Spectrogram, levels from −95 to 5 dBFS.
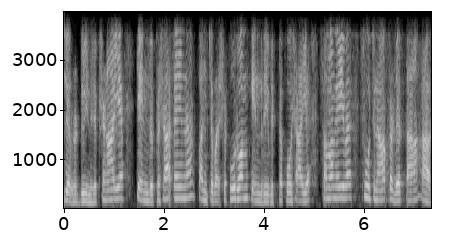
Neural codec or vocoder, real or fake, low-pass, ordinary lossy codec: codec, 16 kHz in and 24 kHz out, 1.1 kbps, FireRedTTS-2 codec; fake; 3.6 kHz; Opus, 32 kbps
